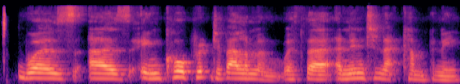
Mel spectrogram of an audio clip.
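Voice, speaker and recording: A woman speaks with an English accent against a quiet background. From UK. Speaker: speaker, facilitator and coach. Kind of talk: interview.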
